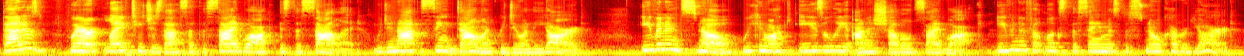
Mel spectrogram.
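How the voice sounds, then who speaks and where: Recorded at home in a dining room, this devotional read-along features a woman reading prepared reflections aloud and adding casual asides. Her medium-pitched voice is animated and sharp, at a moderate pace. Noise is clearly present behind her.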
